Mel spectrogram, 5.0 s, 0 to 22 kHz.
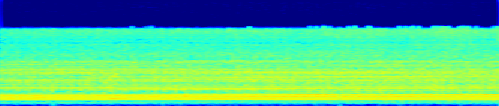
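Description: A Yamasaki YM50 motorcycle engine runs steadily in third gear at high revs, a constant close buzzing drone with no speech over it.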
